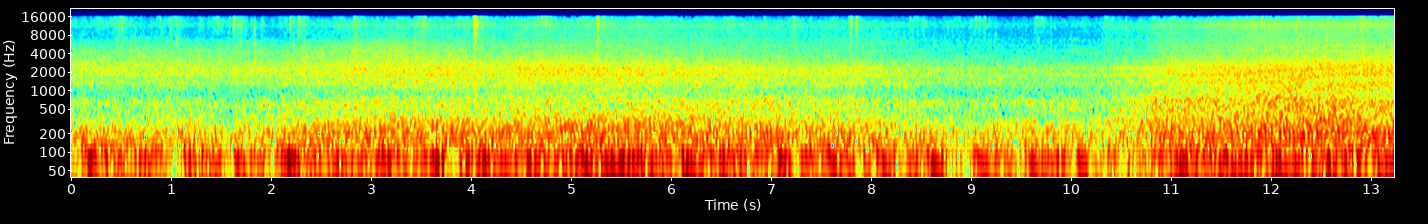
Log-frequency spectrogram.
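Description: Wind gusts strongly outdoors, rumbling against the microphone.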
